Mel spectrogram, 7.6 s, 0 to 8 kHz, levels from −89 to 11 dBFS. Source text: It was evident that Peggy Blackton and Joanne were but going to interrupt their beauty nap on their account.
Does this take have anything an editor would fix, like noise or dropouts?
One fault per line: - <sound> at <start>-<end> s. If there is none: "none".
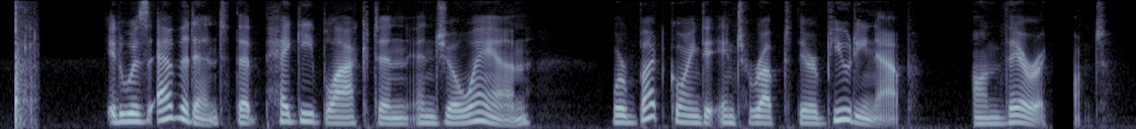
- tap at 0.1-0.3 s
- dropout at 7.0-7.2 s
